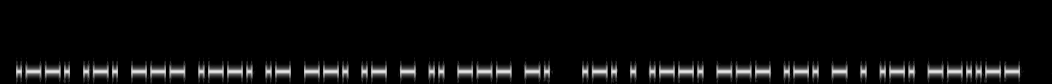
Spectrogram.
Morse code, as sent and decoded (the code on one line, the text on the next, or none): .--. .-. --- .--. .- --. .- - .. --- -. / .-. .--. --- .-. - . .-. --..--
PROPAGATION REPORTER,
